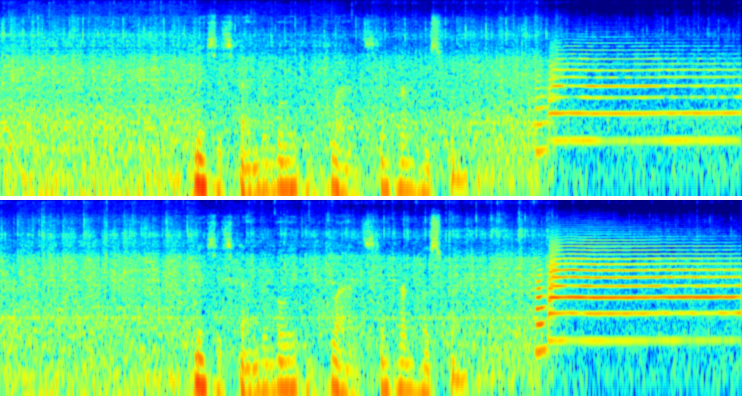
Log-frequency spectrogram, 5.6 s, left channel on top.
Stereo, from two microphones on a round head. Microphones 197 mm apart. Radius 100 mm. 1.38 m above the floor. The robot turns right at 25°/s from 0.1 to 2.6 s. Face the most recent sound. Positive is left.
turn(degrees=-45)  # may be behind; listen again after turning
